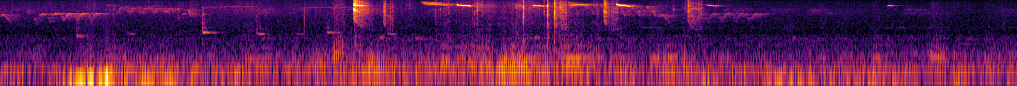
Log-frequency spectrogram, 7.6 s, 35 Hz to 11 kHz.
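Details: Allen's hummingbird female with chicks aged 31 and 33 days near the nest; a burst of sharp high ticks and thin squeaky chips mid-clip, then quieter, against low background rumble.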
